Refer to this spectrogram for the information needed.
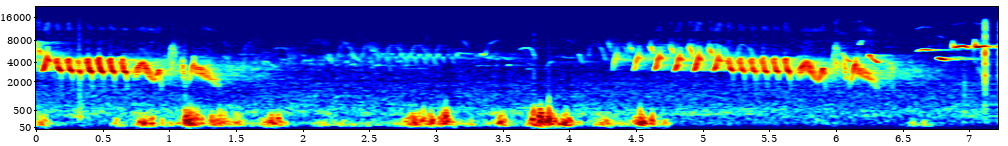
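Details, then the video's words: A Eurasian wren sings loud, rapid trilling phrases of high notes, two bursts ending in buzzy rattles, over low background rumble. "Gjerdesmett synger av full hals - the singing wren"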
